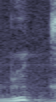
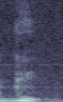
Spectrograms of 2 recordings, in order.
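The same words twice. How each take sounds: First: The final T sound is pronounced. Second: The final T sound is silent. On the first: "j'ai l'habitude de dire but" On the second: "normalement on dit le but. D'accord, le T en français à la fin ne se prononce pas"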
